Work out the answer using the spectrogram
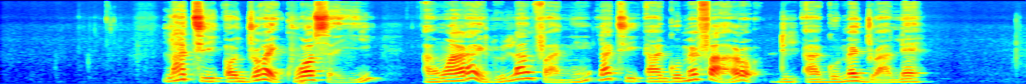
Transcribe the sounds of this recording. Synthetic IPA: la˦ti˧ɔ˧d͡ʒɔ˦a˨i˨ku˨˦ɔ˦˨sɛ̰˨ji˨˦ | a˦˨w̃ɔ̃˧a˧ɾa˦i˦˨lu˨˦la˦n̩˨fa̰˨nĩ˨˦la˦tʰi˧a˧ɡo˧mɛ̃˦fa˦˨a˨˦ɾɔ˦˨di˨a˨ɡo˧mɛ˦d͡ʒɔ̰˨a̰˨˦lɛ˦

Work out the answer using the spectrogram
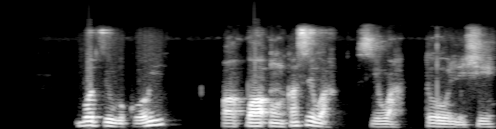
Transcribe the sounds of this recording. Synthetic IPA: bo˧ti˧˨wu˨ko˨˦ɾi˦ | ɔ˨k͡pɔ˧õ˧˨kã˧si˦˨wa˨ | si˨wa˨ | to˦o˧le˨ʃe˧

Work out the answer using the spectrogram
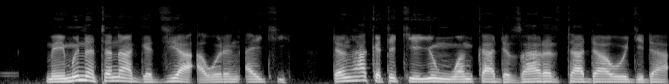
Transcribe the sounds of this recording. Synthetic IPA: ma˨jmʊ˦na˨tɐ˦naː˨ɡɐ˨d͡ʒɪ˦jaː˨ʔa˨wʊ˦ɽɪ˦ŋʔa˦jkʲʰiː˨ | d̥ɔ˦ŋha˦ka˨tɐ˦kʲeː˨jɪ˦˨ŋwɐ˦ŋkaː˦da˨zaː˦ɾɐ˦rta˦daː˦woː˦ɡʲɪ˦daː˦ʔ

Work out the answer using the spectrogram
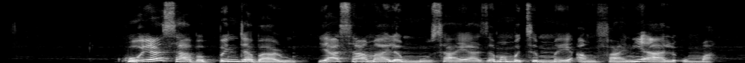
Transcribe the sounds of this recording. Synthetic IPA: kʷʰoː˦jɐ˦nsaː˨bɐ˨bːɪ˦ndɐ˨baː˨ɽuː˦jaː˦sa˦˨maː˦lɐ˨mːuː˦saː˦jaː˦zɐ˦ma˦mʊ˨tʊ˦˨mːa˨jʔa˨mɸaː˨niː˦ʔa˨ʔa˨lʔʊ˦mːaː˨

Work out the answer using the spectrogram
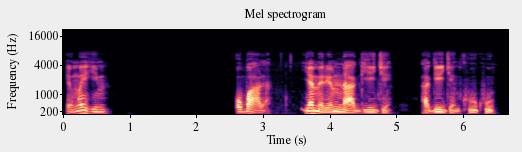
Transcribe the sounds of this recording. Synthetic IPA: e˨ŋʷe˦ɦi˦m̩˦ | ʊ˦ɡ͡ba˦˨la̰˨ | ja˦me˨ɾe˨m̩˦na˨a˨ɡi˦d͡ʒe˨ | a˨ɡi˦d͡ʒe˨ŋ̩˨kʰu˦kʷu˦˨

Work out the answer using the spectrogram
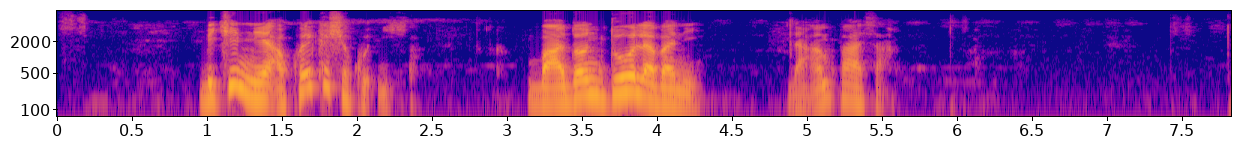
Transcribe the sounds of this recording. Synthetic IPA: bɪ˨kʲɪ˦nːeː˦ʔa˨kʷa˦jkɐ˦ʃe˨kʷʊ˦ɗiː˦ | baː˨dɔ˦ndoː˦le˨ba˦nḛː˨ | da̰˨ʔa˦mɸaː˦sa̰˨ʔ

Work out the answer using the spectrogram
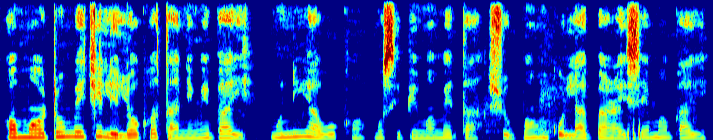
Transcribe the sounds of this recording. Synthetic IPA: ɔ˧mɔ̃˧ɔ˧dũ˦me˦d͡ʒi˦˨le˨lɔ˨˦ɡɔ˦˨ta˨nĩ˧mĩ˦ba˦ji˦˨ | mo˧nĩ˦a˦˨wo˨˦kʰã˧mo˧si˦˨bi˨˧mɔ̃˧mɛ˦ta˦˨ʃu˨ɡ͡bɔ̃˨˦ŋ̩˨˦ko˦˨la˨˦ɡ͡ba˦˨ɾa˧i˧ʃɛ˦mɔ̃˦ba˦ji˦˨

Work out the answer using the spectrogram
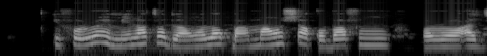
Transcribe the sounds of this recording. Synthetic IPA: i˨fo˨ɾo˨˦ɛ˦˨mĩ˨˦la˦tɔ˦˨do˨a˨w̃ɔ̃˧lɔ˦k͡pa˨˦mãː˦no˦ʃa˦˨kɔ˨˦ba˦fũ˦ | ɔ˧ɾɔ˧a˧d͡ʒ

